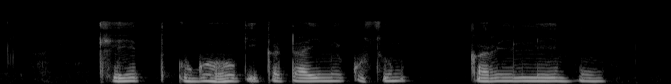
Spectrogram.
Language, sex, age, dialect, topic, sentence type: Magahi, male, 25-30, Northeastern/Surjapuri, agriculture, question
